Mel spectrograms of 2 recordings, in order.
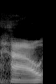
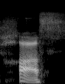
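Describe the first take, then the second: First: The name ends in an ow vowel sound. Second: The name ends in an f sound. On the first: The speaker calls it wrong. "It is not How" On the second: The speaker calls it right. "it is Huff"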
